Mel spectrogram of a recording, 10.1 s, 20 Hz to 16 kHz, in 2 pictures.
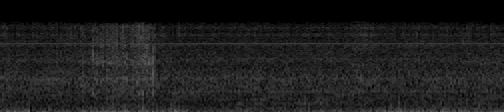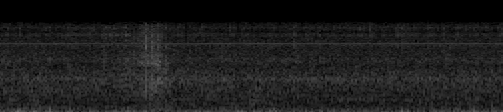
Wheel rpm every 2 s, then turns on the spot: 20, 0, 0, 10, 10.
0-2 6-8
